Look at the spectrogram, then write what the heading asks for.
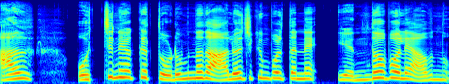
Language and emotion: Malayalam, disgusted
